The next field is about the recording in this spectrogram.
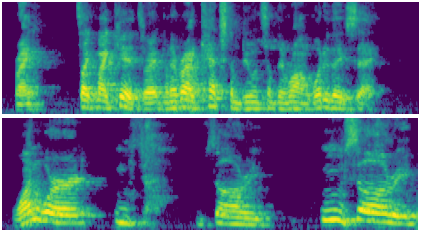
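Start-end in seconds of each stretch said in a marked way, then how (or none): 5.3-8.3 mock, very slow, dragged-out, begrudging child voice. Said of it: "they roll their eyes".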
